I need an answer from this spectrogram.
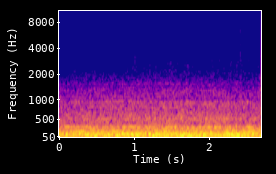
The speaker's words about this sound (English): There's one of those people on one of those e-bikes that looks like a motorcycle. God, I hate those things.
